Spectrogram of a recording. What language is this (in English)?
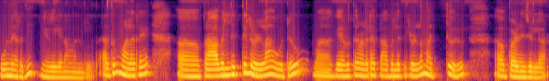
Malayalam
